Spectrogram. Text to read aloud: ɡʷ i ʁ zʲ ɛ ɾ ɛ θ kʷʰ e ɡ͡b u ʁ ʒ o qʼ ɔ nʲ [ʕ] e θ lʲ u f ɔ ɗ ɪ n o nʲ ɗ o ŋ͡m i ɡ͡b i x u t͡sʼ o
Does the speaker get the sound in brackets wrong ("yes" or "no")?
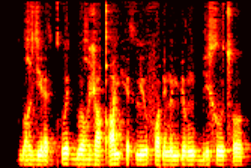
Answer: yes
